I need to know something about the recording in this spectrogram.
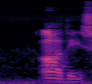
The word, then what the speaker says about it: Hades: Hades actually would be pronounced Hades.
